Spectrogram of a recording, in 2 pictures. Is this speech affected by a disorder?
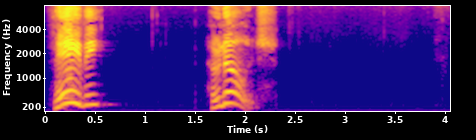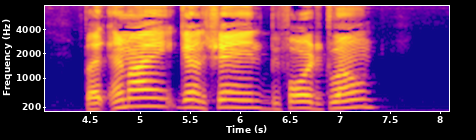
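Yes: cerebral palsy; congenital.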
